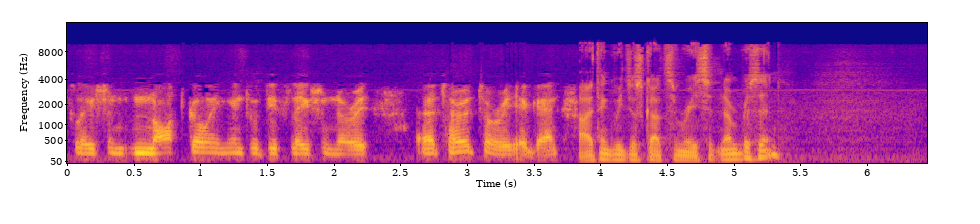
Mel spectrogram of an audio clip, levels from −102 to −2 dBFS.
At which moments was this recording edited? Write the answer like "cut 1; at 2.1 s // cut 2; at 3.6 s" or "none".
cut 1; at 3.8 s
